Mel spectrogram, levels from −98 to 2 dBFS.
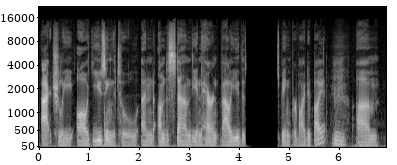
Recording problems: audio cutting out; at 4 s for 0.5 s

